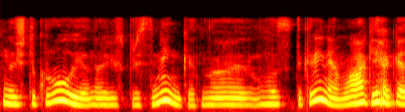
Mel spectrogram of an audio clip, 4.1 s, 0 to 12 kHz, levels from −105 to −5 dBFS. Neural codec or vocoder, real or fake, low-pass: codec, 16 kHz, 8 kbps, FreqCodec, smaller model; fake; 7.2 kHz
